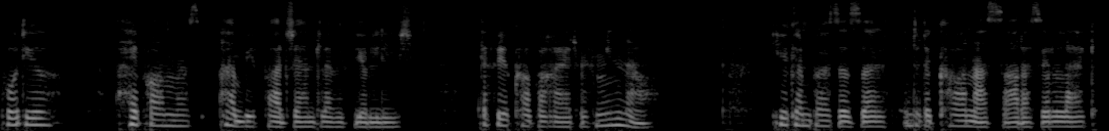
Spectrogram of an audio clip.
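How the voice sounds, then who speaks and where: A man playing a smug, teasing demon in an ASMR roleplay, speaking in a taunting, deliberate way with drawn-out pauses. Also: mid-range voice, darkish tone, no echo, distant mic, natural voice. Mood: coaxing, threatening. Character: smug teasing male demon buyer at a captive auction. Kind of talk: ASMR roleplay audio drama.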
